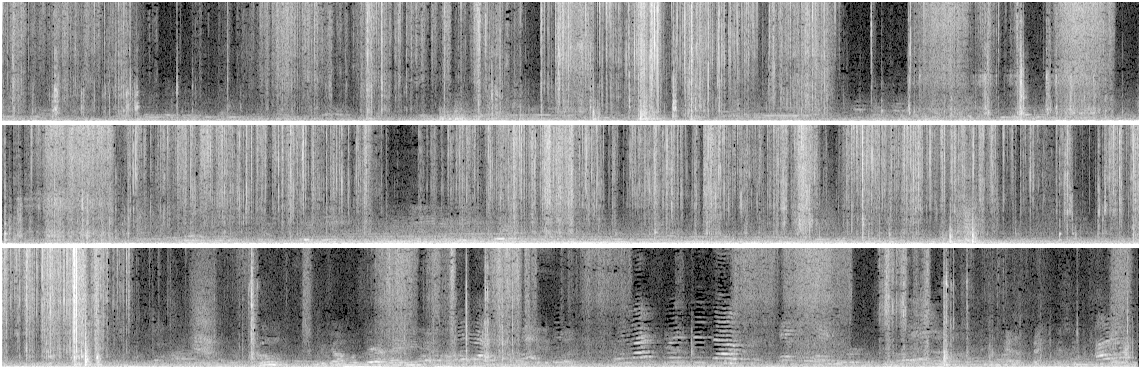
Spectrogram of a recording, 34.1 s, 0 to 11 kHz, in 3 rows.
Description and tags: brushing brushes against stuff at ace hardware
not the best recording, the plastic is more interesting.
one in a series of field recordings from a hardware store (ACE in palo alto). taken with a tascam DR-05.
plastic-wrap, bristle, stiff-brushes, pop, hardware-store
